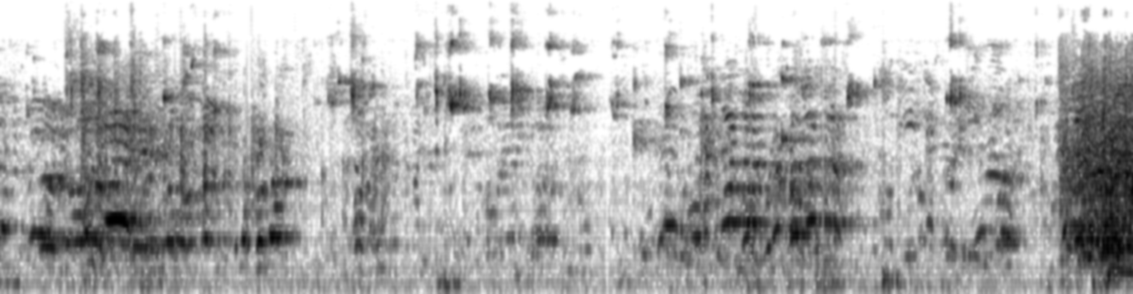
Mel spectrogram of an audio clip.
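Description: Spectators shout and call out from the stands.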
